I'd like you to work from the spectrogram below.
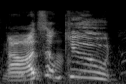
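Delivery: high-pitched adoring aww; melting with delight, pitch lifted; cooing. Real, not acted. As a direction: gush over something adorable. Reacting to witch's cute familiar.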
